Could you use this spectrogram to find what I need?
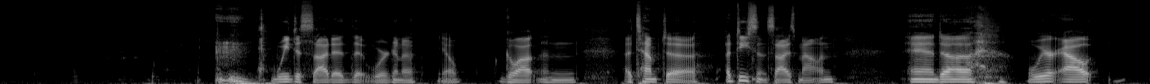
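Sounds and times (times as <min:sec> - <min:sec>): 
drinking water: 0:01.0 - 0:02.7
speech: 0:02.7 - 0:11.0.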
